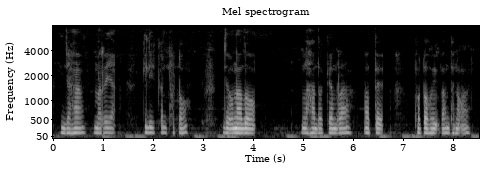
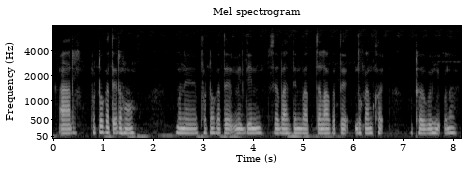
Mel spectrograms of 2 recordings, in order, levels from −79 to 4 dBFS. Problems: background sounds at intervals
